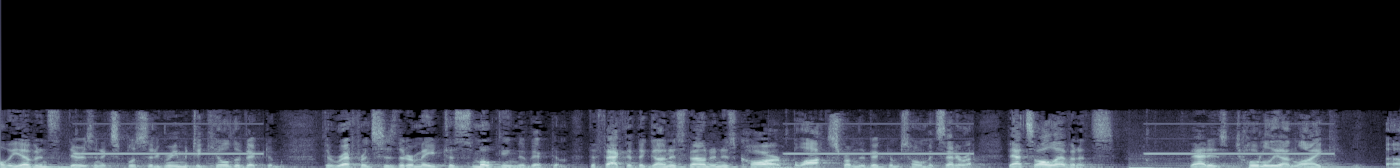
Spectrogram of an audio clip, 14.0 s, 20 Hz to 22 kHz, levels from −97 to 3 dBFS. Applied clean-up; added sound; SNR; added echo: none; Bell; 12 dB; none.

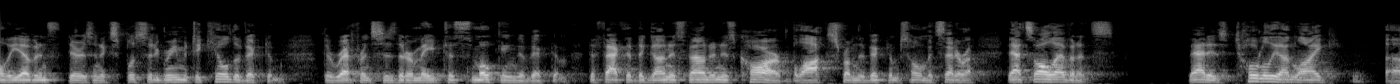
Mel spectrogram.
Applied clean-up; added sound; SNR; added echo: neural mask model Resemble Enhance denoiser.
